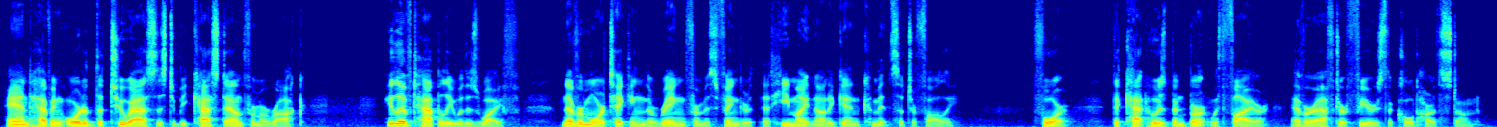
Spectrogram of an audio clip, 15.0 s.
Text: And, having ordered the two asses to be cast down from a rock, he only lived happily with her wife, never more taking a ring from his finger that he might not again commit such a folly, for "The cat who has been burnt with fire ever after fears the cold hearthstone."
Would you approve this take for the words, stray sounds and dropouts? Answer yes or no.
no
